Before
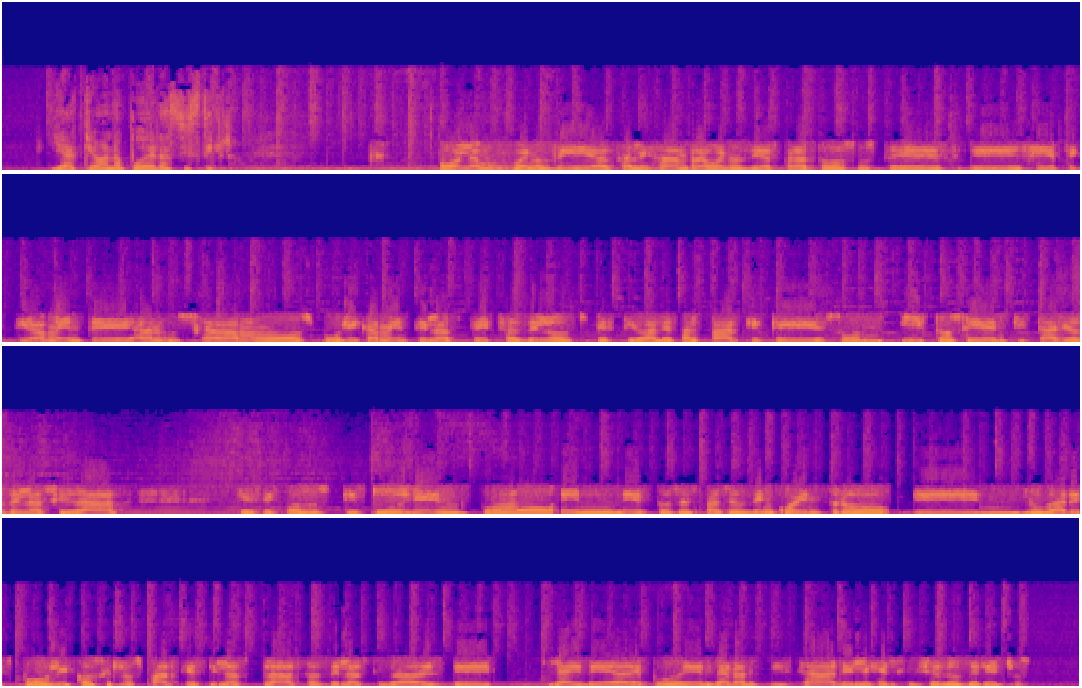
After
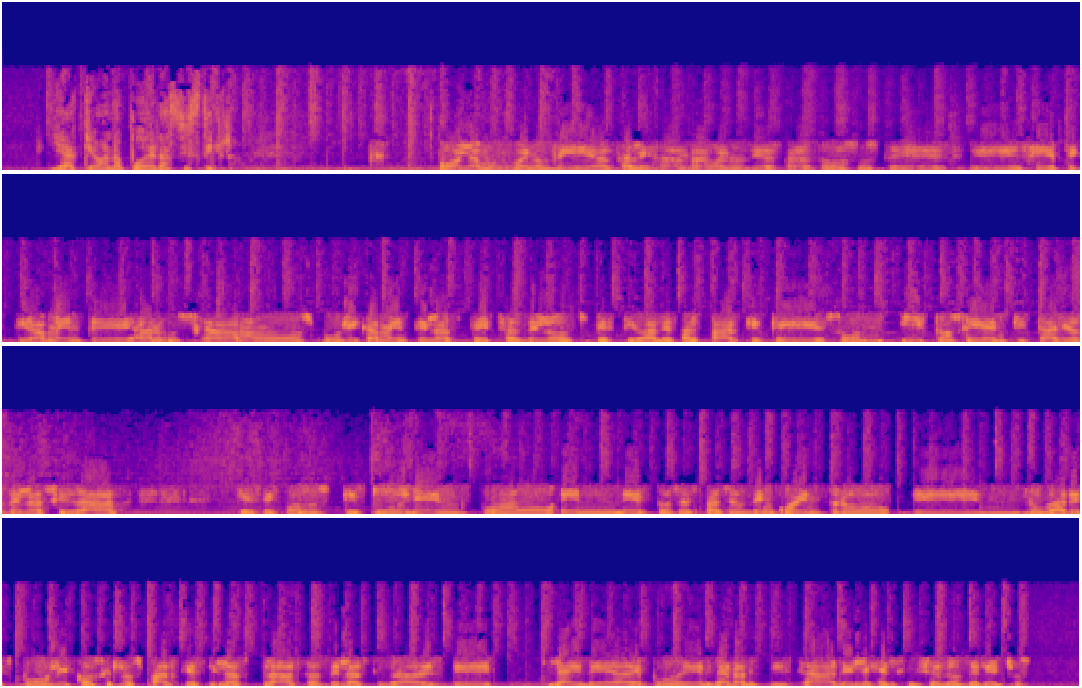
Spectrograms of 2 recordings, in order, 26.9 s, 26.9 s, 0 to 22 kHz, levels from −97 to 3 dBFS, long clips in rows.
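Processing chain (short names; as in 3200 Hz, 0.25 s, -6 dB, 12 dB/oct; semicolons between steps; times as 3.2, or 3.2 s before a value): harmonic-percussive split harmonic -11 dB; 4.09–6.24 detuned doubles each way 30 cents; gain +4 dB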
